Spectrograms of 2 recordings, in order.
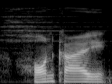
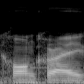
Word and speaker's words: Honkai: I always say something like Hong Kai Star Rail. It's like ah I mispronounced it.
